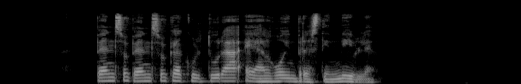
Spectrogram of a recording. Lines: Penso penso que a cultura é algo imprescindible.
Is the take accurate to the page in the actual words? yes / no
yes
